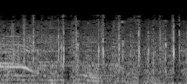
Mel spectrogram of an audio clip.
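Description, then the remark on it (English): A sold-out stadium crowd roars in a steady, dense din, with scattered shouts and claps popping out and a short whistle-like tone sliding down at the start. “We got a great crowd out here, actually.”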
